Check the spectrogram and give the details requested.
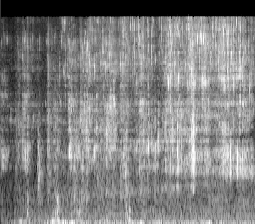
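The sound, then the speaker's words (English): Brine pours steadily into a quart-size glass ball jar to cover vegetables, a continuous splashing gurgle that rises slightly in pitch as the jar fills, fairly loud with no talking. “So we're going to pour this right into our jar here. Cover those vegetables.”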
